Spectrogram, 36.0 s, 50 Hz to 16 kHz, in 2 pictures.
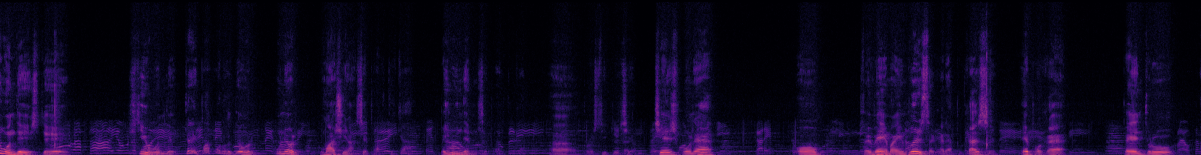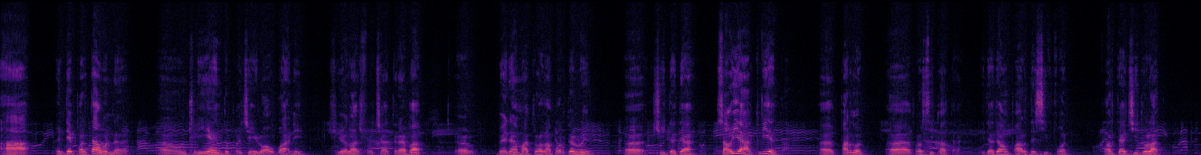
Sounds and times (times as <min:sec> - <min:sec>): Speech: 0:00.0 - 0:01.1, 0:02.0 - 0:10.8, 0:12.0 - 0:12.4, 0:13.0 - 0:16.0, 0:16.9 - 0:35.5
Music: 0:00.0 - 0:36.0.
